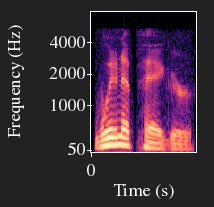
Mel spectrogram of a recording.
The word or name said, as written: Winnipegger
